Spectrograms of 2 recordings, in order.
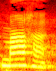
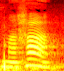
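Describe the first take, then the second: First: The stress is on the first syllable. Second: The stress is on the second syllable. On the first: The speaker calls it wrong. "It's not Maha" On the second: The speaker calls it right. "it's Maha. You land on the second syllable because it is long"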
